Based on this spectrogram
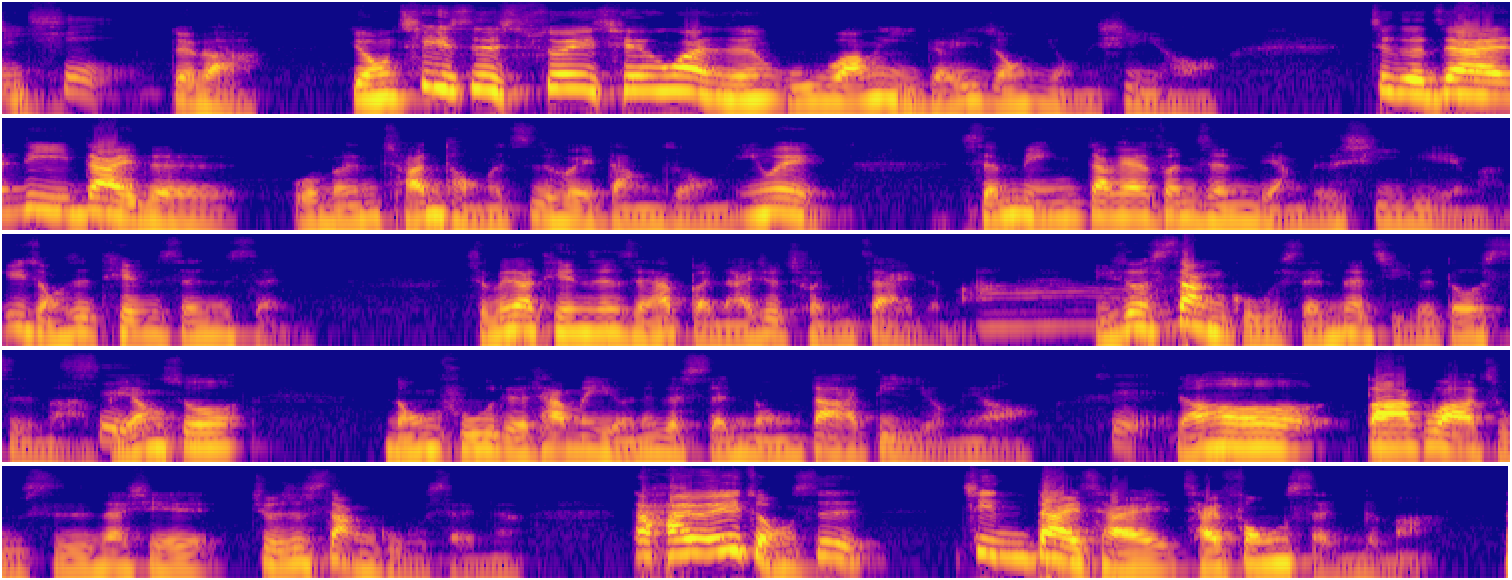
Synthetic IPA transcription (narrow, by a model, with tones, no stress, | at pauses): t̪we˥˩ɪba˨˩ | jʊ˨˩ŋt͡ɕʰi˥˧ʂɻ̩˥˩swe˥ɪt͡ɕʰjɛ˥nwa˥˨nɻə˧˦nu˧˥wɑ˧˦ŋi˨˩d̪ə˦i˥˩t͡sʊ˧˦ŋjʊ˨˩ŋt͡ɕʰi˥˧ɦɔ˨˩ | ʈ͡ʂɤ˥˩ɡə˨t͡sa˥˧ɪli˥˧t̪̬a˥˩ɪd̪ə˨ | wɔ˨˩mə˦nt͡sʰwa˧˦nt̪ʰʊ˨˩ŋd̪ə˨t͡sɻ̩˥˧xwe˥˩ɪt̪ɑ˦ŋʈ͡ʂʊ˦˥ŋi˥nwe˥˩ɪ | ʂə˧˥nmi˧˥ŋt̪a˥˧ka˥˩ɪfə˦˥nt͡sʰə˧˥ŋlja˨˩ŋɡ̪ə˦ɕi˥˨˧ljɛ̰˥˩ma˩i˥˩t͡sʊ˨˩ŋʂ̬̩˥˩t̪ʰjɛ˦˥nʂə˦˥nʂə̰˧˦n | sə˨˧mə˧t͡ɕjɑ˥˩t̪ʰjɛ˥nʂ̬ə˥nsə˧˦nt̪ʰa˥pə˨˩nla˧˦ɪt͡ɕjo˥˩ʊt͡sʰwə˧˦nt͡sa˥˩ɪd̪ə˩ma̰˨˩ni˨˩ʂ̬wɔ˥ʂɑ˥˩ŋku˨˩ʂə˨˦nna˥˩t͡ɕi˨˩ɡə˨t̪o˦˥ʊʂ̩˥˩ma̰˨˩pu˨˩jɑ˥˩ŋʂwɔ˦˥ | nʊ˧˦˥ŋfu˥d̪ə˨t̪ʰa˦mə˨njo˨˩ʊna˥˩ɡə˩ʂə˨˦nnʊ˧˥ŋt̪a˥˧t̪i˥˩jo˨˩ʊme˧˥˦ɪjo˨˩ʊ | ɻa˧˦nxo˥˩ʊpa˦kwa˥˩t͡su˨˩sɹ̩˦˥na˥˧ɕjɛ˦˥t͡ɕjo˥˧ʊʂɻ̩˥˧sɑ˥˩ŋku˨˩ʂə˨˦na˨ | na˥˩ha˧ɪjo˨˩ʊi˥˩t͡sʊ˨˩ŋʂɻ̩˥˧ | t͡ɕi˥˧nt̪̬a˥˩ɪt͡sʰa˧˦ɪt͡sʰa˧˥ɪfo˦˥ŋʂə˧˦nd̪ə˨ma̰˩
